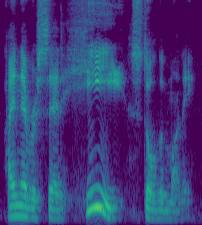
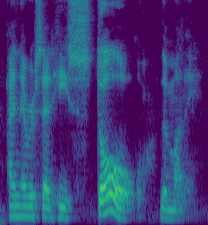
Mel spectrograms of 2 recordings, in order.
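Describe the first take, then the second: First: The stress is on "he". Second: The stress is on "stole".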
